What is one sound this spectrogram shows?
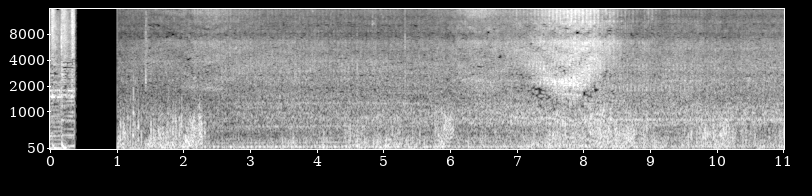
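A motorcycle engine hums as the bike rides along an asphalt road.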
